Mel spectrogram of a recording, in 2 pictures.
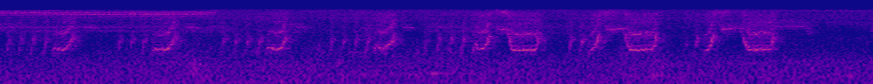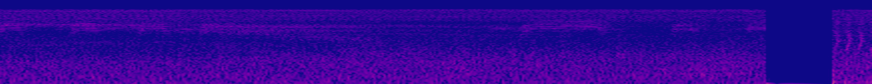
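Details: Tsukutsukuboshi cicada giving a few rising sweeps with stuttering pulses in the first seconds, then a steady high hiss that fades, and a brief cut near the end.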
